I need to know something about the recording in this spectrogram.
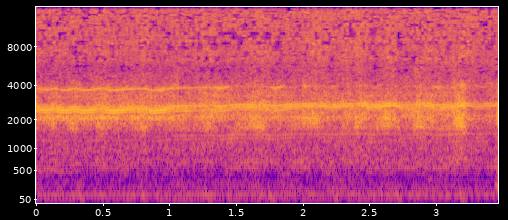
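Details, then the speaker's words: Bauer orbital sander, used to prep Suzuki Samurai floors, on max speed with a strong burning smell: a thin, high, steady whine with a scratchy edge and wavering strength. The motor is struggling on worn-out brushes. "oh I could smell it bad I don't know if you can hear that and that's like on the highest speed that it has too I think yeah it's on Max poor little fell"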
